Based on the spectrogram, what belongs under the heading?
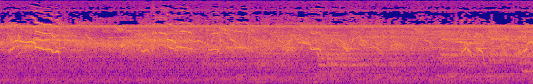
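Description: Birds twittering: many short, wavering chirps throughout, with a few steady tones joining in about five seconds in.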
